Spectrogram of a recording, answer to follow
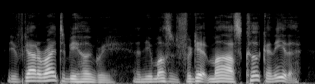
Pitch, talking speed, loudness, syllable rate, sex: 135 Hz, 265 wpm, -18 LUFS, 6.9 syllables/s, male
